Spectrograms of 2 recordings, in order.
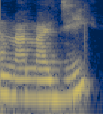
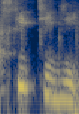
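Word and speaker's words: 七時: Kemudian 7 itu jarang sekali digunakan nanaji, gitu ya. Yang sering digunakan adalah shichiji. Jadi gunakan kata shichi. Shichiji.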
